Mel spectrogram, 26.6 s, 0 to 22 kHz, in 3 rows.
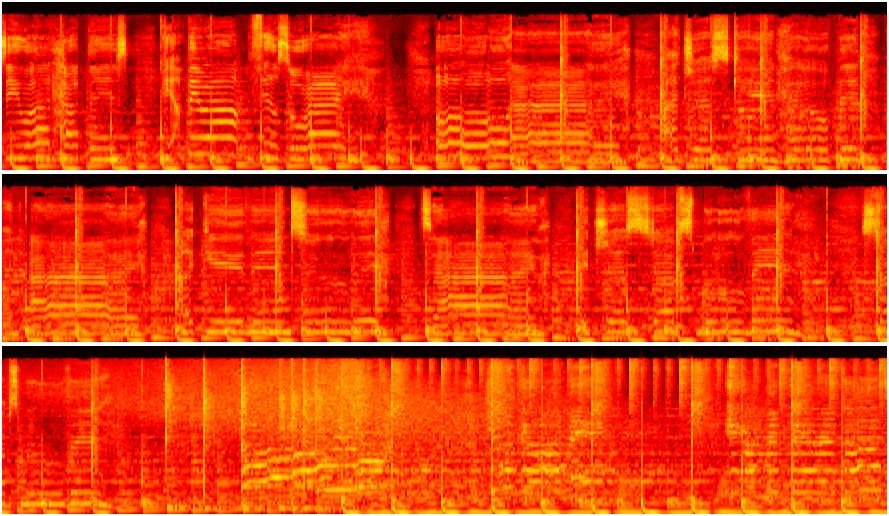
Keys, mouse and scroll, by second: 3.4-4.3 middle drag, 4.8-5.7 click, 6.7-7.7 alt+drag, 10.6-11.2 middle click, 11.5 click, 13.9-14.3 scroll down 1, 14.5 middle click, 16.5-22.0 drag.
